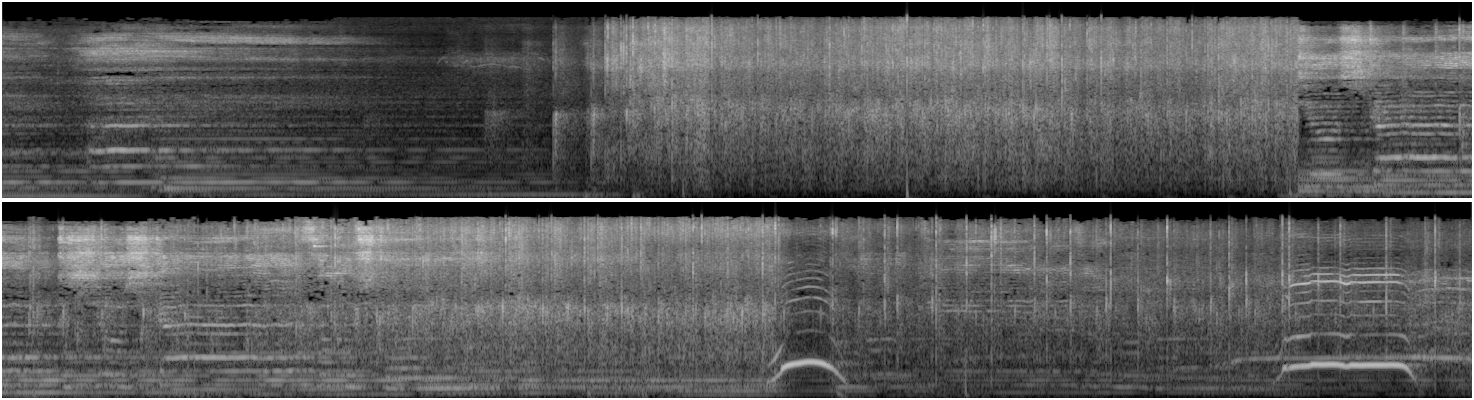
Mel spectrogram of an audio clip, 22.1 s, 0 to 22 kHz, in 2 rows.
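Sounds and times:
soft stage music: 0:00.0 - 0:05.2, 0:09.6 - 0:22.0
audience applauding: 0:03.6 - 0:09.8, 0:10.6 - 0:22.0
upbeat music track: 0:09.7 - 0:21.0.

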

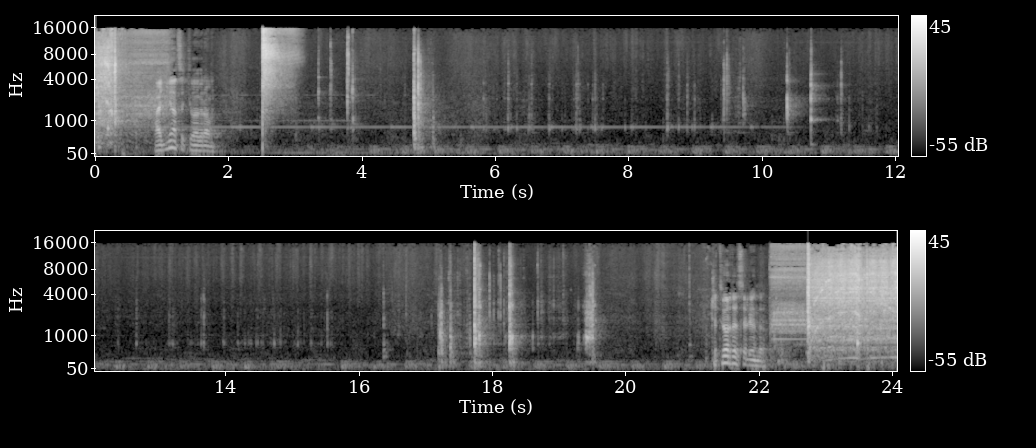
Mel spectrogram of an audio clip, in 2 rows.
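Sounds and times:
pressure valve hissing: 0:00.0 - 0:01.1, 0:02.5 - 0:03.2
low steady hum: 0:00.8 - 0:21.3.

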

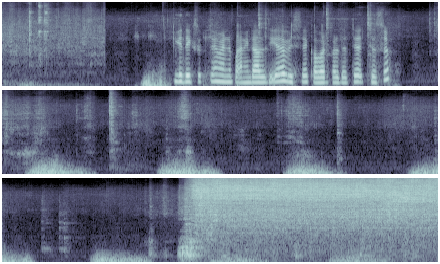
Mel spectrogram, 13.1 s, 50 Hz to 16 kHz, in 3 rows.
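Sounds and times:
water sizzling in hot pan: 0:00.0 - 0:01.1, 0:10.5 - 0:13.0
spatula stirring in a pan: 0:02.6 - 0:09.6.

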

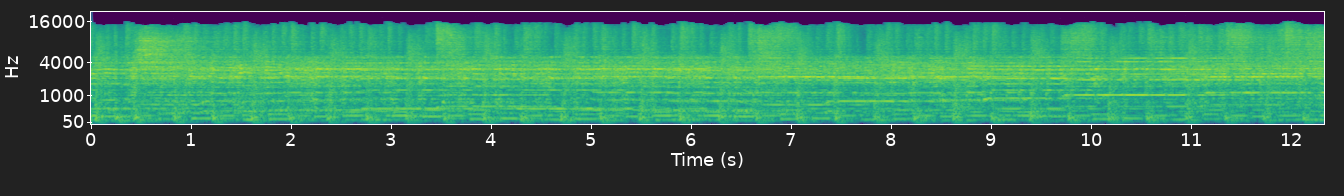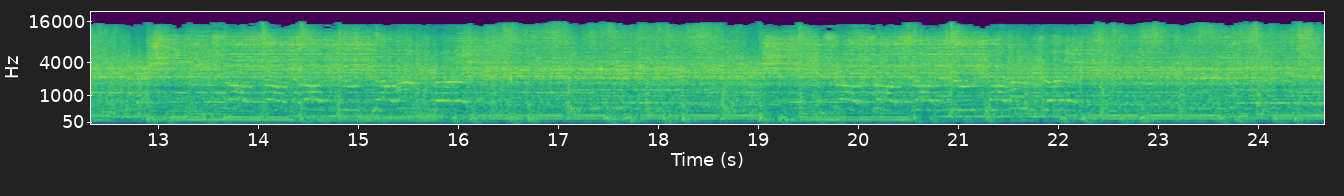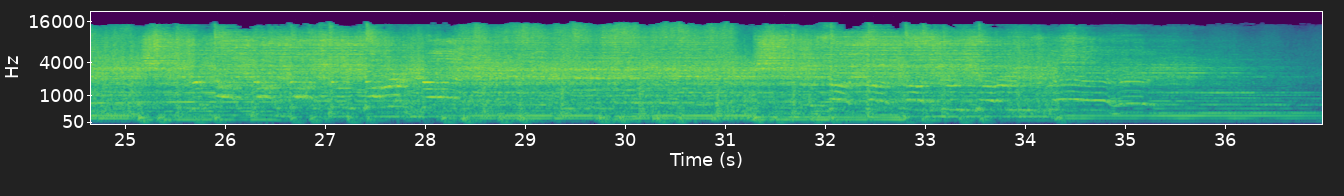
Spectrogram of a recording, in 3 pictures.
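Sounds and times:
live rock band playing: 0:00.0 - 0:36.9
man singing: 0:13.2 - 0:16.4, 0:19.4 - 0:22.5, 0:25.4 - 0:28.6, 0:31.7 - 0:35.8.

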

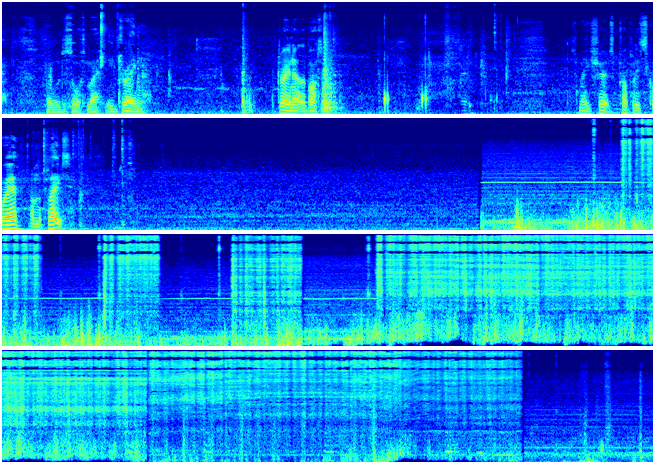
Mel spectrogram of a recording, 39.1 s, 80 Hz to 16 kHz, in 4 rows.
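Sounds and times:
welder arc crackling and sizzling: 0:18.6 - 0:20.2, 0:21.0 - 0:22.0, 0:22.8 - 0:24.1, 0:24.9 - 0:37.2.

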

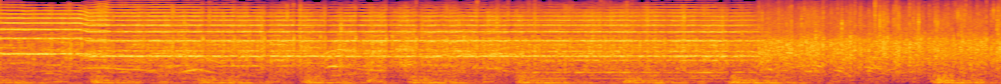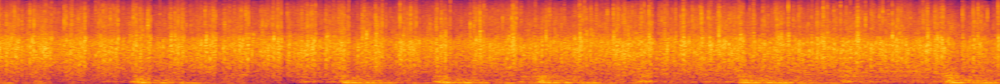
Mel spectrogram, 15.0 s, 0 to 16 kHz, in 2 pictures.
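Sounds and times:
low thumps: 0:00.0 - 0:06.2
crowd applauding: 0:00.0 - 0:15.0.

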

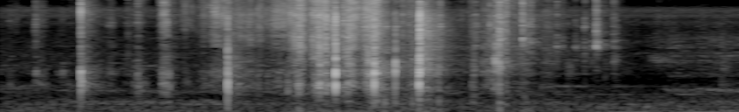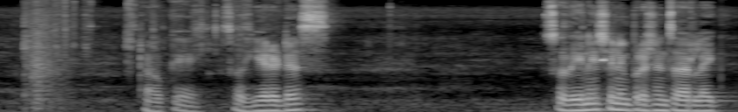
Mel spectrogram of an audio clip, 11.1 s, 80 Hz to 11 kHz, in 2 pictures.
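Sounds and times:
plastic blister pack tearing: 0:01.3 - 0:04.0.

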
